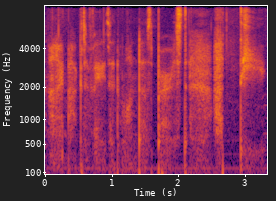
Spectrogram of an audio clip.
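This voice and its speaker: Whispering softly without voicing, an ASMR gaming creator chats casually and unhurriedly. Her USB condenser microphone is placed close, picking up every gentle word.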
